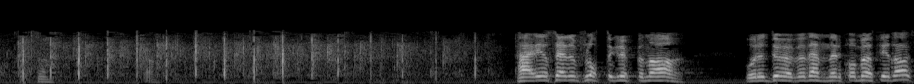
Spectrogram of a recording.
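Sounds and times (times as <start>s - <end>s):
audience clapping: 0.0s - 5.6s
speech: 0.4s - 0.7s, 5.2s - 9.1s.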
